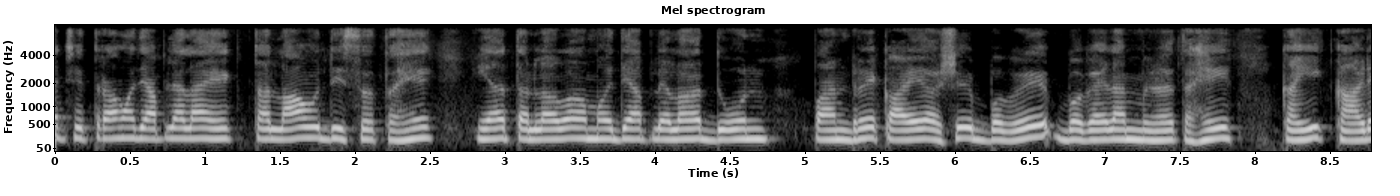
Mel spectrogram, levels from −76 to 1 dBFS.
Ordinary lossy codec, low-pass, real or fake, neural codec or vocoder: none; 7.2 kHz; fake; codec, 16 kHz, 2 kbps, X-Codec, WavLM features, trained on Multilingual LibriSpeech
